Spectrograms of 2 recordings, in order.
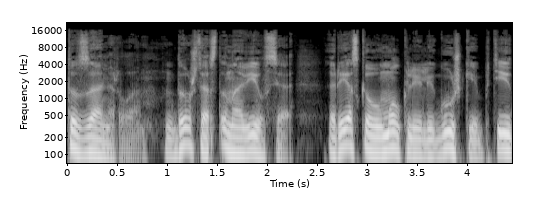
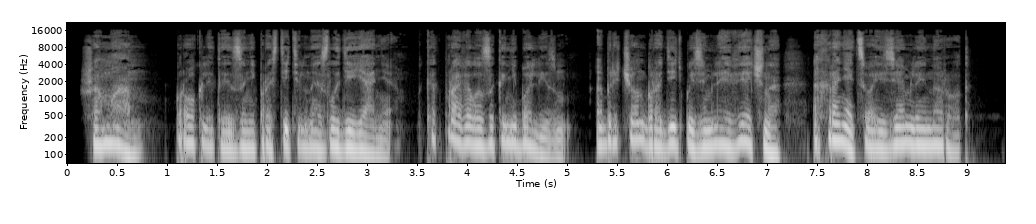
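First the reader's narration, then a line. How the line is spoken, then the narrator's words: Quiet. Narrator (Russian): тихо ответила Джули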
